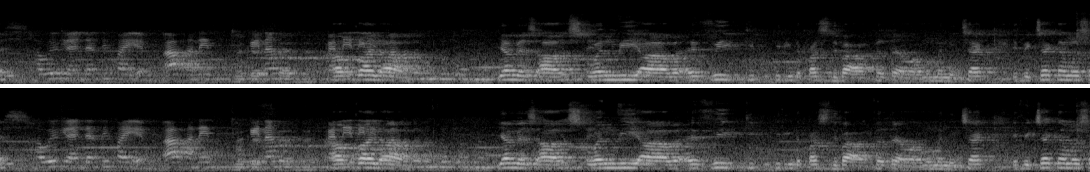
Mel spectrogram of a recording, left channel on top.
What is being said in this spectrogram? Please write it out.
How will you identify if, kanin, okay na? Yeah, miss, when we, if we keep repeating the process, di ba, ang filter, ang mo man check. If we check naman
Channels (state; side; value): normal; both; correlation 0.63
